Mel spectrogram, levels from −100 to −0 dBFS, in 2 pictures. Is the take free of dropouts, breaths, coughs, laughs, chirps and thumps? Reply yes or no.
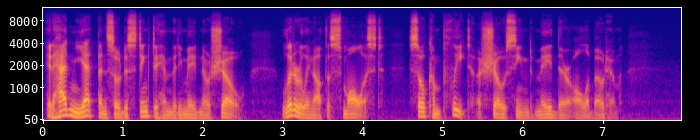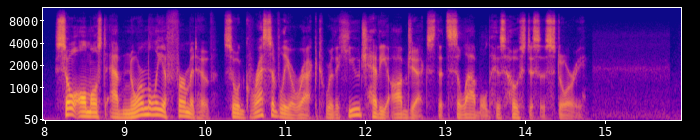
yes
